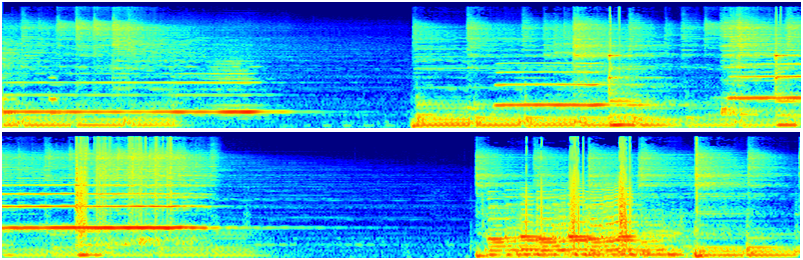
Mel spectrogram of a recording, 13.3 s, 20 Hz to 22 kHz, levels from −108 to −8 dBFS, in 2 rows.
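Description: A noise suppressor applied to music or sounds runs through the whole clip. A speech-oriented suppressor has been left active, so it treats sustained material and decay as noise. Its gain moves over a range of around 10 dB. Onsets pass while the held portions underneath are pulled down, which gives the sound a pumping, thinned character as the gain rises and falls.

The first cases of sound cut by the noise suppressor fall at 0.47 to 1.84 s (drop of about 7 dB), 2.11 to 3.4 s (about 11 dB) and 5.54 to 5.99 s (about 9 dB). In each stretch the suppressor has classed steady content as noise and attenuated it harder than its surroundings. Sustains sag and tails are truncated, while transients still come through.

Integer overflow appears from 7.26 to 8.06 s, with the signal driven about 3 dB past full scale. Instead of being clamped, peaks beyond the integer limit wrap around to the opposite extreme. 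Each excursion becomes a full-range jump, heard as harsh, splintering cracks on the loudest parts, far more abrupt than ordinary clipping.

Another suppressor cut spans 8.33 to 10.59 s, reaching about 11 dB. Sustained content sinks noticeably and decays are chopped short.

The overflow returns from 11.02 to 11.88 s at about 4 dB over, producing violent cracking. A final brief overflow lands at 12.42 s, about 1 dB over.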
